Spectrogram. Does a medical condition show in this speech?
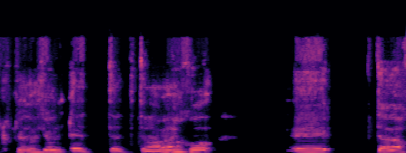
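Yes: Down syndrome; Down syndrome from birth, genetic; attending speech therapy (logopedia) with Sara, prevocational training at association.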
